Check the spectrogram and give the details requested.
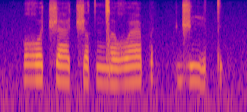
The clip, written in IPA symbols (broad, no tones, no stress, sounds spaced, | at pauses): ʁʷ ə t͡ʃ æ t͡ʃ ʌ t ŋ͡ǀ ə ʁʷ æ p | d͡ʒ i t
